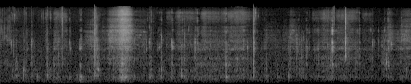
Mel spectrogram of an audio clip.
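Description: A person chewing a mouthful of soft cheeseburger: faint, irregular wet clicks and smacks of the mouth, with one short breathy hiss about two and a half seconds in.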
